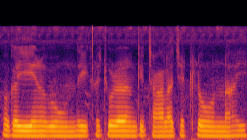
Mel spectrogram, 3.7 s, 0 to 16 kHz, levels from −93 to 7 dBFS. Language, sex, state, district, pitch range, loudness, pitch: Telugu, male, Andhra Pradesh, Sri Satya Sai, 120-130 Hz, -13 LUFS, 125 Hz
